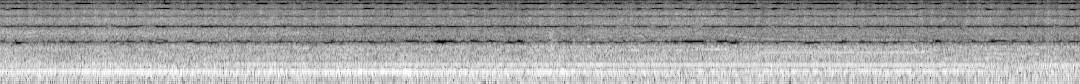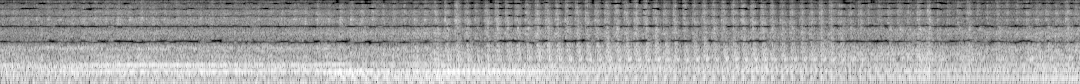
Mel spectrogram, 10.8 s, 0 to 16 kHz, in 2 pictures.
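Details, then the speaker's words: Mercruiser 5.7L V8 boat engine idling rough with a loose knock of about four beats a second. It appeared suddenly after lower-end U-joints and the helm shifter were replaced; new plugs, distributor cap and timing adjustment didn't fix it. "I don't know what's going on back here. She's running rough too."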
